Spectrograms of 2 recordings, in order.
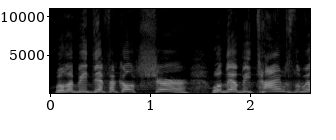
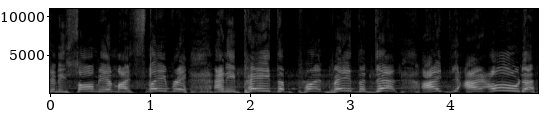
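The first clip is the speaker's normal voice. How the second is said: high, loud, building preacher's cry; full-force preaching; 5 semitones higher, 4 dB louder than usual. Acted. Pastor preaching to the congregation about Jesus, full-force preaching. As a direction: preach it out to the back row, louder and louder.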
